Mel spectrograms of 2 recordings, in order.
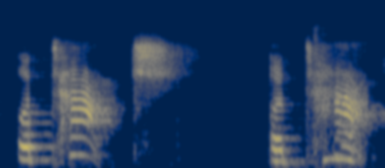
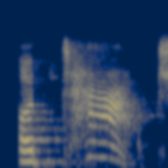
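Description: First: Attach stressed on the second syllable, rising; word stress drill. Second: Said in the usual way. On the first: Shown as a demonstration. Teacher models the stress in Attach for the class. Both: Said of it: "đây là trọng âm của từ".

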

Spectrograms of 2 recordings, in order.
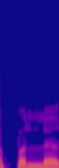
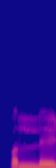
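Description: First: ਪੱਲੇ ending in an open ai; ਪੱਲੇ with a wide final vowel; correct final ai. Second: ਪੱਲੇ ending in a close e; ਪੱਲੇ with a narrow final vowel; mistaken final e. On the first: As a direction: say ਪੱਲੇ as pal-lai, like eh. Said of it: "ਪੱਲੇ ਦਲਾਵਾਂ ਦੇ ਨਾਲ". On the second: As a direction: say ਪੱਲੇ as pal-lay. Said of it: "ਪੱਲੇ ਨਹੀਂ ਕਹਿ ਦੇਣਾ". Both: Shown as a demonstration.

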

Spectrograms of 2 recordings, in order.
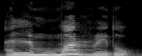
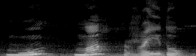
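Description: First: Said in the usual way. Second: الممرض stretched slowly syllable by syllable; الممرض drawn out slowly. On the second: Shown as a demonstration. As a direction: spell out الممرض slowly for the class. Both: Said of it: "لدينا الكلمات نقرأها".

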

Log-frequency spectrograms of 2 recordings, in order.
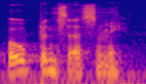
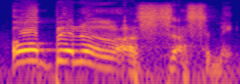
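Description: First: Said in the usual way. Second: High, called-out incantation; mock magic command. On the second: Player commanding a game door to open, high mock incantation. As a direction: call it out grandly, high and raised.

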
